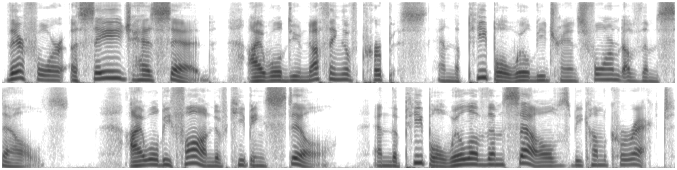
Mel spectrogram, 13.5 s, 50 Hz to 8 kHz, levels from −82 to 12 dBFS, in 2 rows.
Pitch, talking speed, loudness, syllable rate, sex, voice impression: 165 Hz, 150 wpm, -18 LUFS, 4.2 syllables/s, male, very masculine, very middle-aged, very thick, tensed, powerful, very bright, soft, very clear, fluent, slightly raspy, cool, intellectual, very refreshing, sincere, calm, slightly mature, very friendly, very reassuring, very unique, slightly elegant, very wild, sweet, very lively, kind, intense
